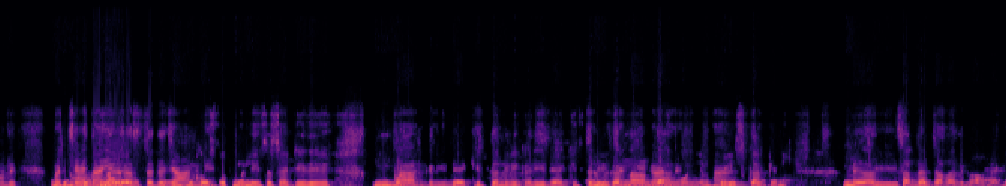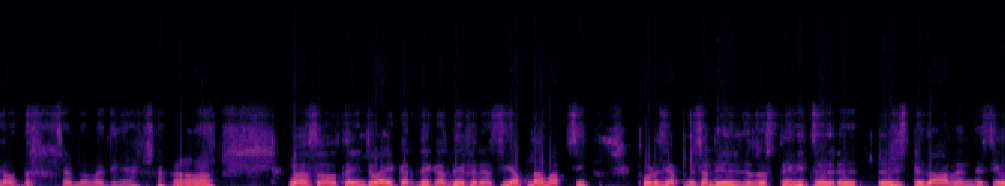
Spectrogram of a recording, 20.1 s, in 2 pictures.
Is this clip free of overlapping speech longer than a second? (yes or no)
no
